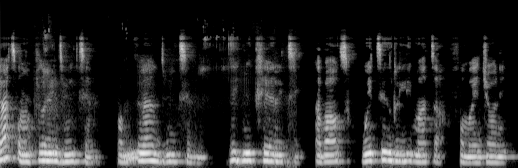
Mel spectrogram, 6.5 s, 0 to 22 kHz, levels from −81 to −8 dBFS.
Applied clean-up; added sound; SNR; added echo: neural mask model Resemble Enhance denoiser.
